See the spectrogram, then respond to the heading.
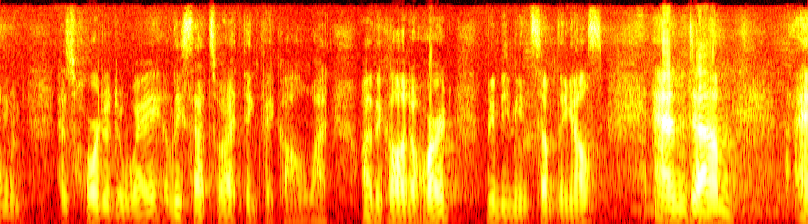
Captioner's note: audience: Laughter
